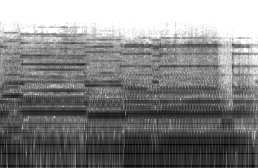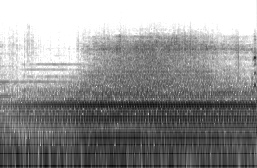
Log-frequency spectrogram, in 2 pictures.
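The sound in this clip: A car engine drones steadily as the car drives along. Held tonal chords come first and shift a few times before the engine noise takes over, continuing loud and even.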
